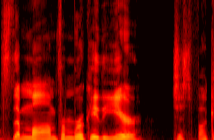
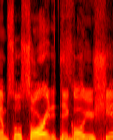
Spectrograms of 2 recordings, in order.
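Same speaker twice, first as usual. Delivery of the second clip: joking put-on North Dakota accent; 4 semitones higher, 5 dB louder than usual. Joking with friends about how you rob in North Dakota, in a mock North Dakota accent. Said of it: "This is how you rob in North Dakota".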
